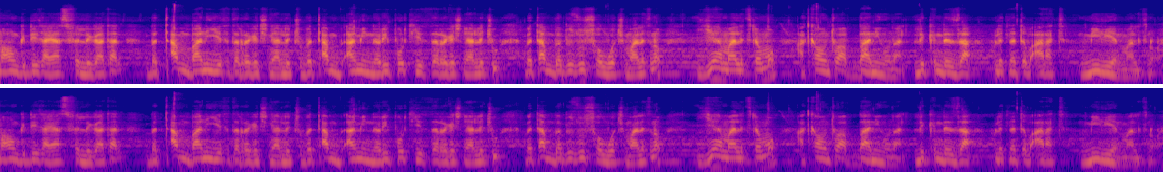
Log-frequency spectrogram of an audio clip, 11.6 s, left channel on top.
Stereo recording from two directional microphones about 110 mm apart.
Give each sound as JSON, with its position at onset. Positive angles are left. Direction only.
{"t": 0.0, "sound": "a man's voice", "side_deg": 25}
